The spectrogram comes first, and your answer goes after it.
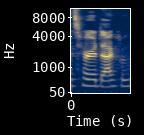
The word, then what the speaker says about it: pterodactyl: can't you hear a pterodactyl going to the bathroom because the p is silent oh my God no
